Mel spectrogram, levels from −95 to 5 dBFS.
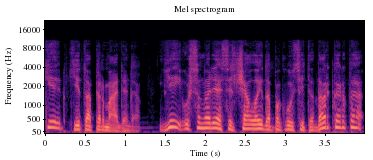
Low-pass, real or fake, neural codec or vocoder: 10.8 kHz; real; none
